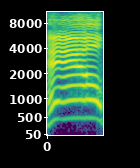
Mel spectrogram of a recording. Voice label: "GRENADE", Australian; Worms Armageddon

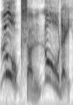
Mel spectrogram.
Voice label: "nooo", Speech, Geezer; Worms Armageddon

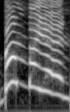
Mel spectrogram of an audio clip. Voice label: ORDERS, Speech Hungarian; Worms Armageddon

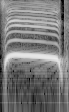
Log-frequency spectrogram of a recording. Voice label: "victory", German; Worms Armageddon

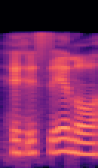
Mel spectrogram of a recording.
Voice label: "watch this", Norwegian; Worms Armageddon

